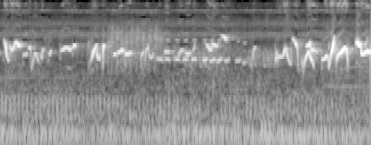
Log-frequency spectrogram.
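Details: Red-whiskered bulbul at a decoy trap contest; flowing warbled whistles in linked bouncing notes, a slightly softer middle section, then a louder rapid burst of rising chirps at the end.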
